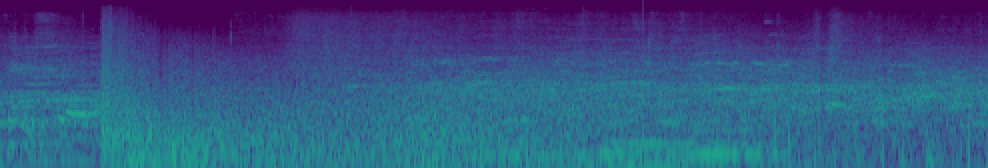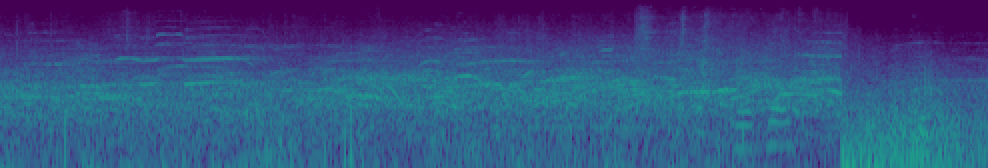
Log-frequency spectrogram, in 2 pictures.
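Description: A crowd screams and shouts in panic.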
